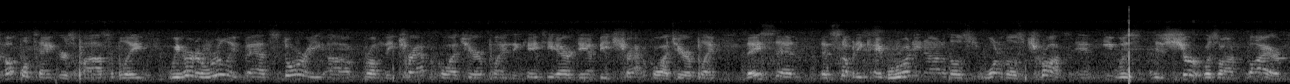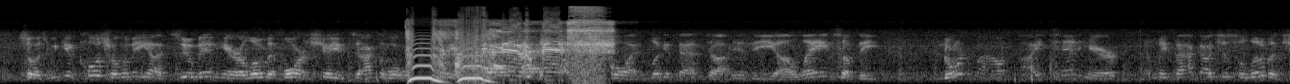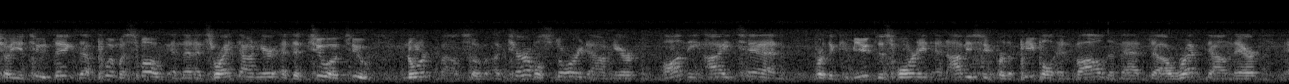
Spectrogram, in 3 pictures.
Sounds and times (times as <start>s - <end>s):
Speech: 0.0s - 21.7s, 22.3s - 38.6s.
